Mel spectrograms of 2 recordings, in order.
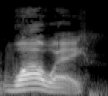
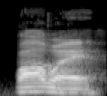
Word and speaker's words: Huawei: Hawaii H U A W Huawei. – Huawei. That's right. That is how you say that.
